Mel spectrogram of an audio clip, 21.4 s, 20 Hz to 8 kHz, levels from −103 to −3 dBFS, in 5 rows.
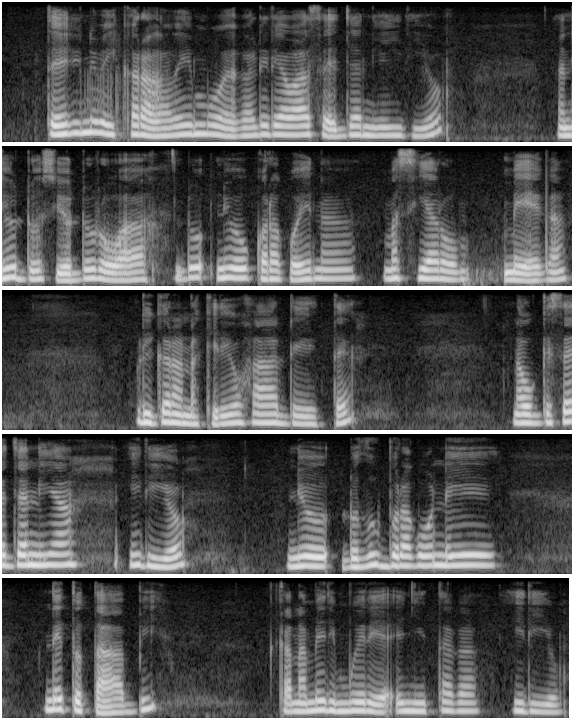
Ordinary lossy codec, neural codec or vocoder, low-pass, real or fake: none; none; 7.2 kHz; real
